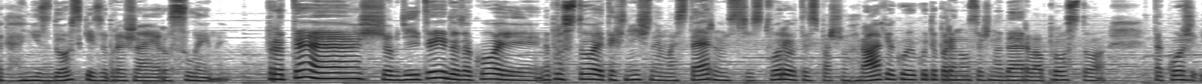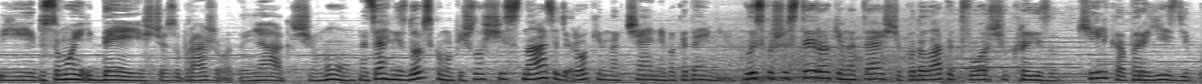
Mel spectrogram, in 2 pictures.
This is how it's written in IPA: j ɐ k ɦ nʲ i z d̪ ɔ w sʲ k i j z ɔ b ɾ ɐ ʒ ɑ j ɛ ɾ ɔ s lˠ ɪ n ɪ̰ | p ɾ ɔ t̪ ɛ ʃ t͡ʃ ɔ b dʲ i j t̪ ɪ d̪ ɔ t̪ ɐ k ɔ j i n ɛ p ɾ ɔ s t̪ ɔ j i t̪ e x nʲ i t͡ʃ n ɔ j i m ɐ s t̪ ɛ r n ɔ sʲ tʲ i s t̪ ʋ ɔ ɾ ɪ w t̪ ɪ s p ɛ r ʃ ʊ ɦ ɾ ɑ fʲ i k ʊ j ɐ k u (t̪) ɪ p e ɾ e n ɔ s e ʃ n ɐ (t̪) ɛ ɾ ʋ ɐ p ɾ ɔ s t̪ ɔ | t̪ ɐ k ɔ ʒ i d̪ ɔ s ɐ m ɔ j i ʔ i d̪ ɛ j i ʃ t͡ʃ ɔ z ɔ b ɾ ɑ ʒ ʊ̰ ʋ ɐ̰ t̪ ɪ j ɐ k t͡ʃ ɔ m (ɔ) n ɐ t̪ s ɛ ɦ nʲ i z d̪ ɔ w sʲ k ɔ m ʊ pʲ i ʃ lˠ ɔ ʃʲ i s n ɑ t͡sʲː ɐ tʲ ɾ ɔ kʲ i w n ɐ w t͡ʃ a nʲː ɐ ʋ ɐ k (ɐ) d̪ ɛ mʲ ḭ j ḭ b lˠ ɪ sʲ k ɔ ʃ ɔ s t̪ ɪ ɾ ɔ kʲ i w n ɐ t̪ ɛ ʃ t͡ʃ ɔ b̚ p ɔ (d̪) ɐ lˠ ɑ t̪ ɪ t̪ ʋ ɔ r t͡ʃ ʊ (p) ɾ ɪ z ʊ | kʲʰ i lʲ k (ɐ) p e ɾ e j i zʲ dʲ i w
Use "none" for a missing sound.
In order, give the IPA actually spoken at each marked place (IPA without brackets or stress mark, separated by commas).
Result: t̪, d̪, u, ɐ, d̪, k, ɐ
